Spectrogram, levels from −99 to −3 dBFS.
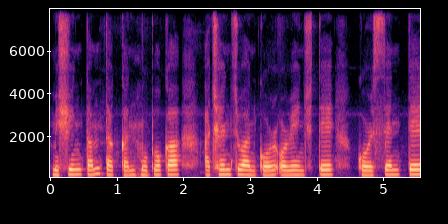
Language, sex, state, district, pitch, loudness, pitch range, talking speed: Mizo, female, Mizoram, Aizawl, 220 Hz, -19 LUFS, 210-225 Hz, 170 wpm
